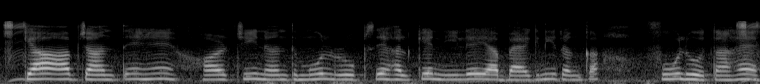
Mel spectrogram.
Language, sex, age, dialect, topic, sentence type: Hindi, female, 25-30, Awadhi Bundeli, agriculture, statement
